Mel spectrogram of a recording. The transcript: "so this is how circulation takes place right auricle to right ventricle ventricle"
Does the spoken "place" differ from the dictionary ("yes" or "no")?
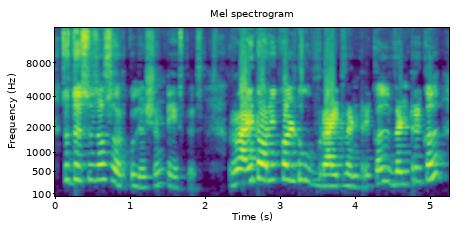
no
